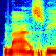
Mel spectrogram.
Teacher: Cara baca rok dengan tipis, tempelkan ujung lidah di pangkal gigi seri atas. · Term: tarkik atau tipis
